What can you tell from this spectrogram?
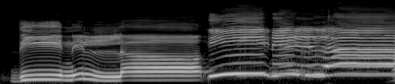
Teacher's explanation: اللہ پاک کے لام سے پہلے زیر آئی تو یہاں اللہ پاک کا لام ہم نے باریک پڑھنا ہے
